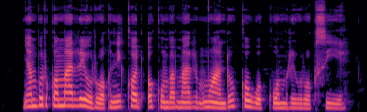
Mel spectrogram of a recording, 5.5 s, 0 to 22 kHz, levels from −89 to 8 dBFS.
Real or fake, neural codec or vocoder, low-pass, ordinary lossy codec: fake; vocoder, 44.1 kHz, 128 mel bands every 512 samples, BigVGAN v2; none; none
